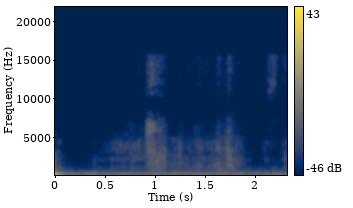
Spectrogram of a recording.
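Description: Faint chewing of a crispy breaded buffalo chicken bite, with two soft crunches: one about a second in and one near the end.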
